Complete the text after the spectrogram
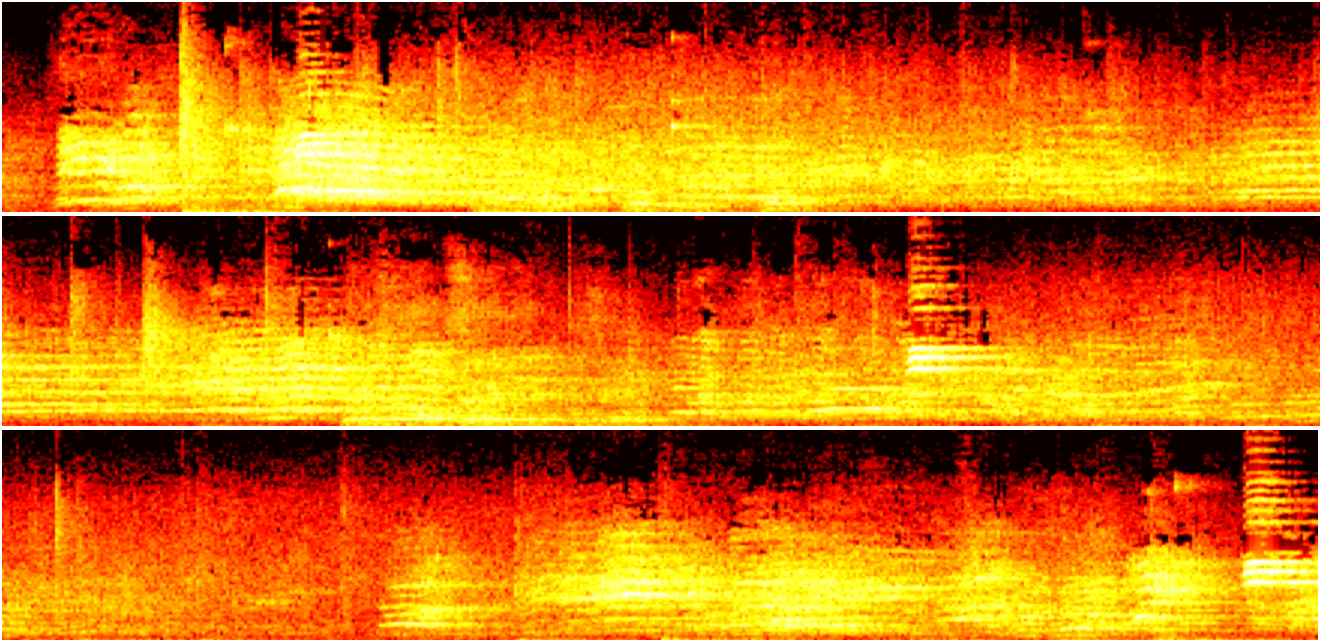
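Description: Young women shout and cheer loudly in a large echoing gym.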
